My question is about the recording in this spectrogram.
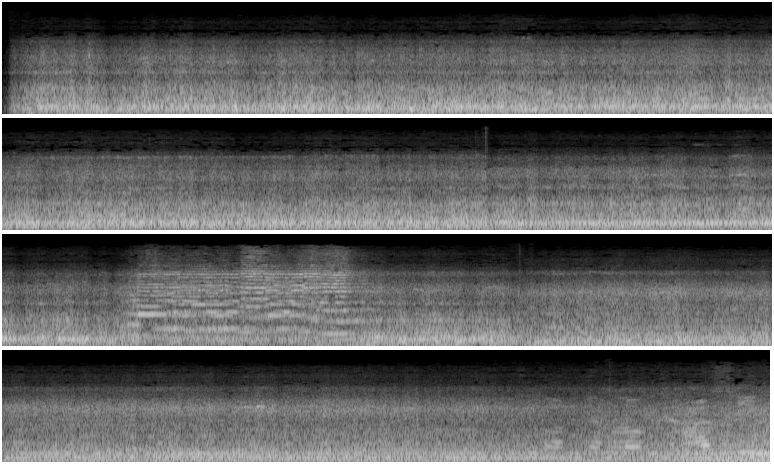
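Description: Steady engine and road hum inside a moving truck's cab. About eight seconds in, a horn sounds once for about a second with a wavering tone.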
